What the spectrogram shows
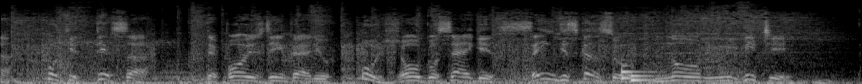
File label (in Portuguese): comercial; globo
